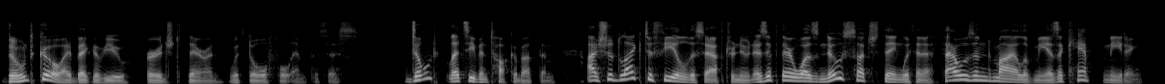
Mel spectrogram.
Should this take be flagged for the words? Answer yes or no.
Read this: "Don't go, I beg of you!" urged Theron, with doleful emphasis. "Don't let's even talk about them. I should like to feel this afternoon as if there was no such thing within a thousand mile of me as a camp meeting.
no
